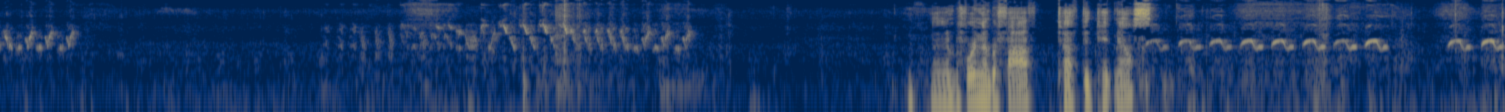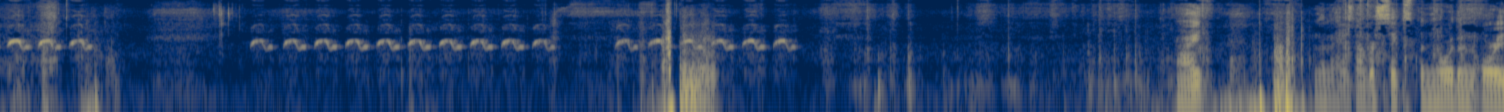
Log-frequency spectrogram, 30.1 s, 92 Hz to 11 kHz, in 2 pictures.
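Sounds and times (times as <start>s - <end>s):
recorded bird song whistles: 0.0s - 0.8s, 3.3s - 7.0s, 11.4s - 16.1s, 17.5s - 23.1s.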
